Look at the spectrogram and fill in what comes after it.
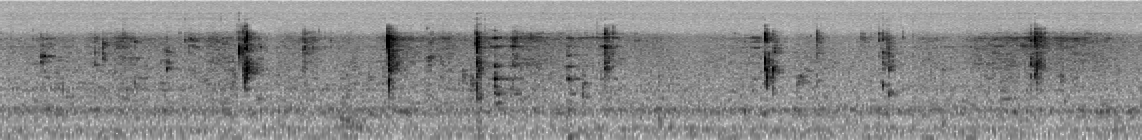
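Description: Quiet chewing of roast duck and rice eaten by hand, with about half a dozen sharp wet mouth clicks and smacks spread through.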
